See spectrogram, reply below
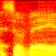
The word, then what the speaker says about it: Sauvé: Well, my name is Brian Sauvé, as Joel said, and you nailed the pronunciation, by the way.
